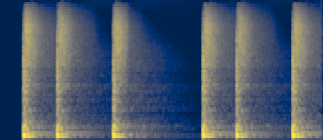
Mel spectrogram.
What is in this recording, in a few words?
snare comp; masaakiwada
